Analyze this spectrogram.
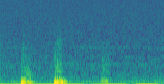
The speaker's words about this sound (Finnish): Tai sitten nyt tulee pieru.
